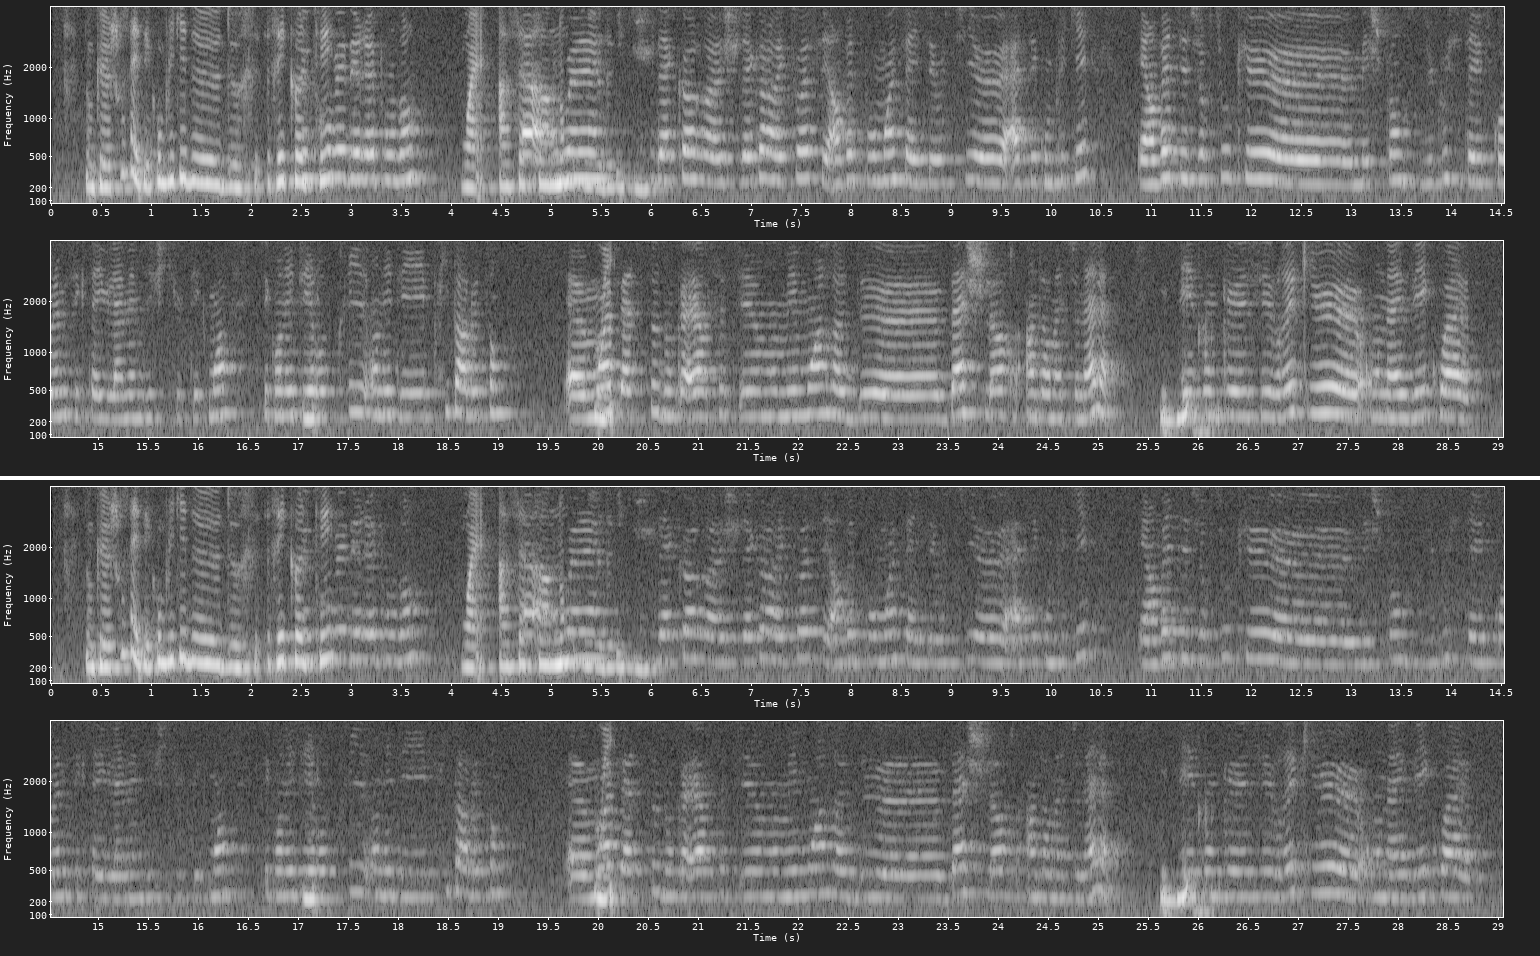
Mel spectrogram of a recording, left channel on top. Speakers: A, in the centre; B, on the left.
A: Donc, euh, je trouve que ça a été compliqué de, de ré- récolter,
B: De trouver des répondants.
A: ouais, un certain
B: Ben,
A: nombre
B: ouais,
A: de, de personnes.
B: je suis d'accord, euh, je suis d'accord avec toi. C'est, en fait, pour moi, ça a été aussi euh, assez compliqué. Et en fait, c'est surtout que, euh, mais je pense, du coup, si tu as eu ce problème, c'est que tu as eu la même difficulté que moi. C'est qu'on était
A: Mm.
B: repris, on était pris par le temps. Euh, moi,
A: Oui.
B: perso, donc, alors, c'était mon mémoire de euh, bachelor international.
A: Mm-hmm.
B: Et donc, euh, c'est vrai que euh, on avait quoi?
